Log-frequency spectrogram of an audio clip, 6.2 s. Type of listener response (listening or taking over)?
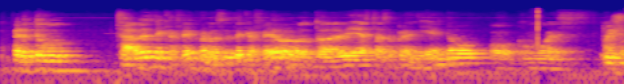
taking over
